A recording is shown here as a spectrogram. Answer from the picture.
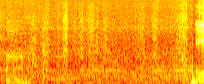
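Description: A steady buzzing hum with a short low thump near the end.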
